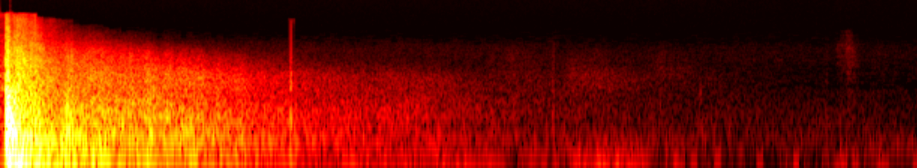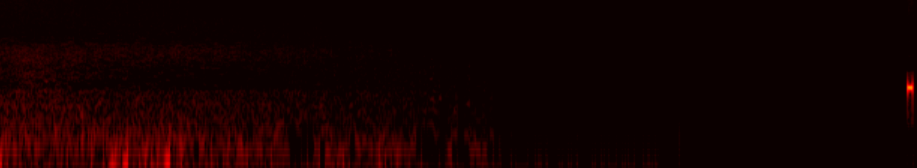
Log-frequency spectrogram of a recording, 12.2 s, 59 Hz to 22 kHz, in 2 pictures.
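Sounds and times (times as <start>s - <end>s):
distant nuke destruct explosion: 0.0s - 2.9s.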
